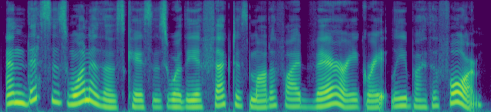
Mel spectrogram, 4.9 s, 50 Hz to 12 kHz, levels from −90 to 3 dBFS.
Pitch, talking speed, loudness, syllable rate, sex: 195 Hz, 210 wpm, -17 LUFS, 5.5 syllables/s, female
